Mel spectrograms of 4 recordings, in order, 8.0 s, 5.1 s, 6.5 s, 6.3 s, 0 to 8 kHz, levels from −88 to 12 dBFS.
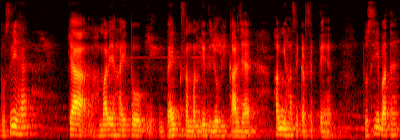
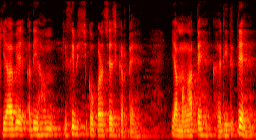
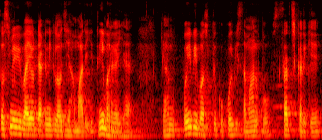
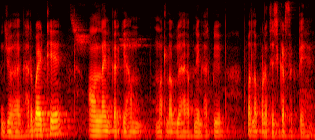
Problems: none marked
